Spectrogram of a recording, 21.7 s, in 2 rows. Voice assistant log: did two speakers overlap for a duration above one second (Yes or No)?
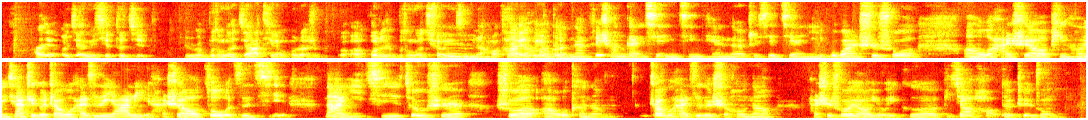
Yes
